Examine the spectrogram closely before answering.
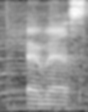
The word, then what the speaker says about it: Hermes: Hermes, the H is silent.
